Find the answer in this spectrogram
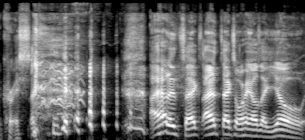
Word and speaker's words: Krys: but her name graces not spelled like a regular Chris I had a yo it's pronounced Chris right people people think it's cries yeah I was like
